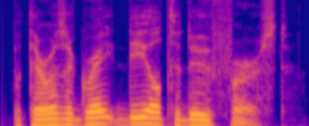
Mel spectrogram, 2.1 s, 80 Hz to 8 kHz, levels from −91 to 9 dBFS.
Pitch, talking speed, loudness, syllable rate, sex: 120 Hz, 260 wpm, -15 LUFS, 5.5 syllables/s, male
